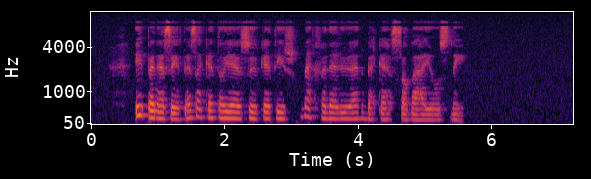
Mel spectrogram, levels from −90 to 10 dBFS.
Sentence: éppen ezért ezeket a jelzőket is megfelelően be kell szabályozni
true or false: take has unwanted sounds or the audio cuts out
false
